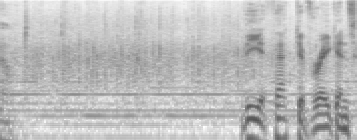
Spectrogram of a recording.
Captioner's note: crowd applauding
